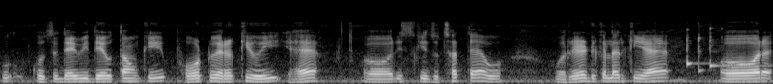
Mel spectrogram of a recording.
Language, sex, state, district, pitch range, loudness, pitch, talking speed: Hindi, male, Rajasthan, Bikaner, 135-155 Hz, -18 LUFS, 140 Hz, 155 wpm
